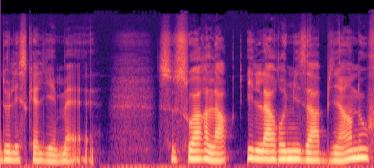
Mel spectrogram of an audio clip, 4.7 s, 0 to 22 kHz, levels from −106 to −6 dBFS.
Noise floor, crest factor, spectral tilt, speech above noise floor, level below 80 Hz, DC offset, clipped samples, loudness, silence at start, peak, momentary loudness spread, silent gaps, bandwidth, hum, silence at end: -40 dBFS; 16 dB; -6.5 dB/octave; 23 dB; -52 dBFS; under 0.1%; under 0.1%; -18 LUFS; 0 s; -2 dBFS; 13 LU; none; 12 kHz; none; 0 s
